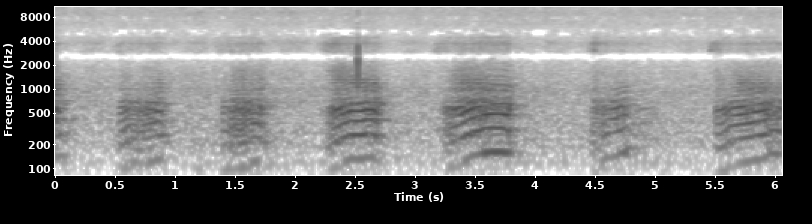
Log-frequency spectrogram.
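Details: Bulldog snoring, with raspy, rattling breaths repeated about once a second, alternating between softer and louder draws against a faint steady hum.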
